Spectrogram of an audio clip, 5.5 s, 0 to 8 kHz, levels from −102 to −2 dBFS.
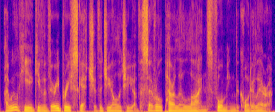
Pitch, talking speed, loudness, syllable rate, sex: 115 Hz, 205 wpm, -18 LUFS, 6.1 syllables/s, male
